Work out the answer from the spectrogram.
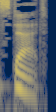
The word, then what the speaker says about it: Stadt: The word Stadt, cities, is pronounced with a short vowel, by some, Janhofer, Ard Television, and with a long vowel, TT, by others, Marietta Slomka, ZDF Television.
